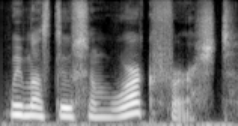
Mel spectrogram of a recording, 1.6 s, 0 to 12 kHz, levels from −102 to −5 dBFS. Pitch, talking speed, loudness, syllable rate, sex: 195 Hz, 225 wpm, -17 LUFS, 4.0 syllables/s, female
